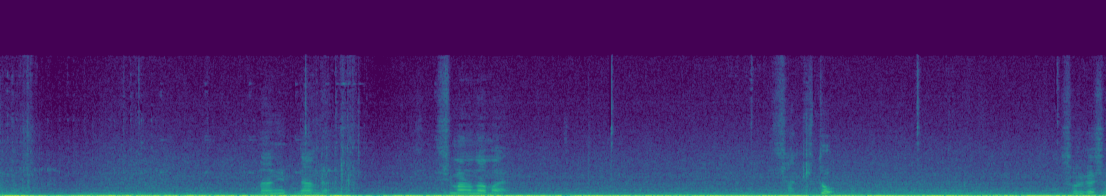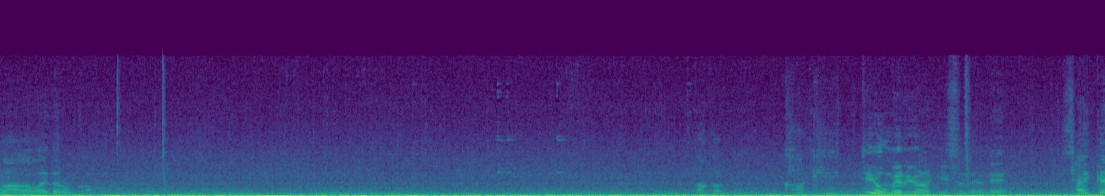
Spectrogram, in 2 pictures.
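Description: Steady in-cabin road noise from a camper van driving on a wet road: a low rumble of engine and tyres with a hiss of tyres on the wet surface.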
